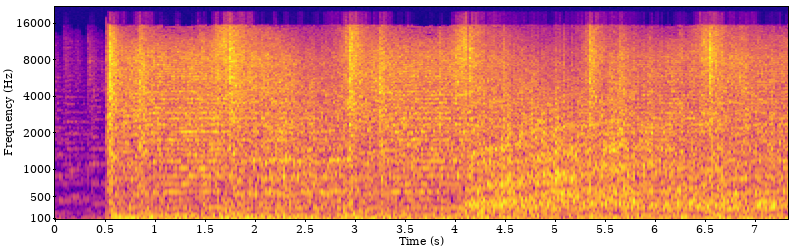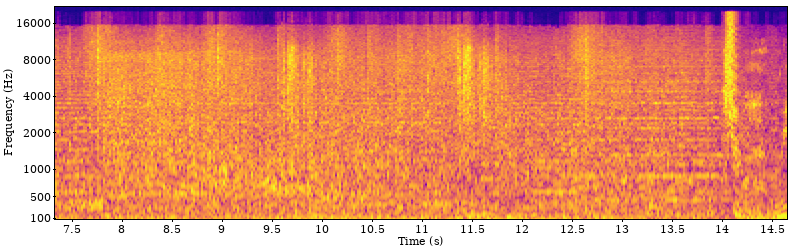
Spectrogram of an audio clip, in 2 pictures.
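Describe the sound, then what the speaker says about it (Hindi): Explosions from US air and missile strikes in Yemen pile into a dense, continuous booming roar with rapid rumbling blasts, loud and sustained throughout with no pause. "देखिए यमन में कैसे अमेरिका ने एयर और मिसाइल ऑपरेशन को अंजाम दिया"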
